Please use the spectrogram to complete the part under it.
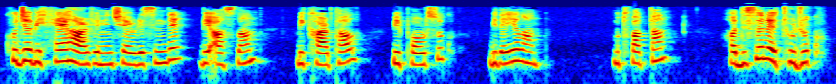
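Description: Lady reading a novel out loud, kinda higher voice, muffled lo-fi sound. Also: fairly even intonation, normal speed. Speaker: audiobook narrator. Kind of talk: scripted narration.

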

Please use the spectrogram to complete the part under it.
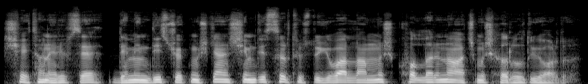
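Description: A man narrating a story in a steady, measured storytelling voice. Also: lowish voice, dry recording, clean studio sound. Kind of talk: scripted narration.

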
